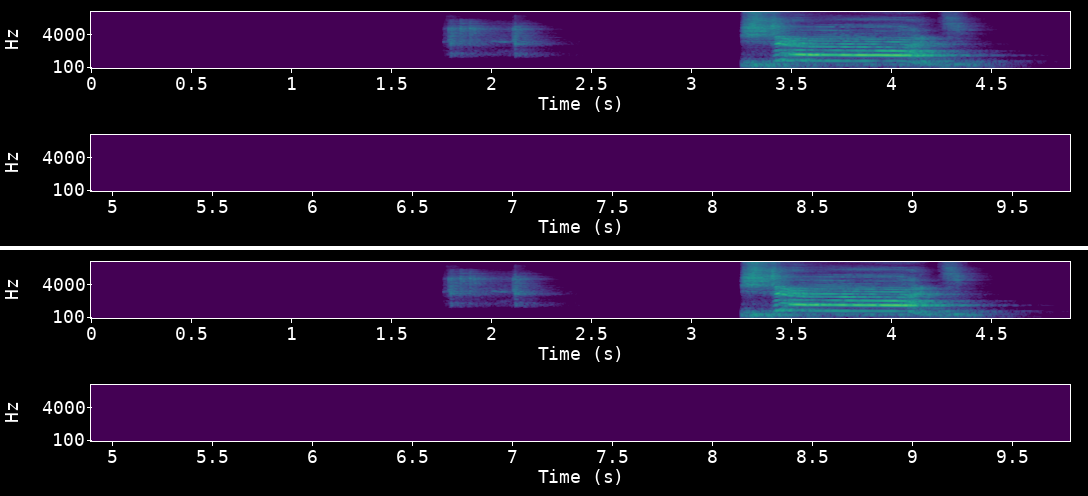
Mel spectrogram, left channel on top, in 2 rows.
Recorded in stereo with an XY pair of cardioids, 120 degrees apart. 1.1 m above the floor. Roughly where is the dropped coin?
I don't hear a dropped coin.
